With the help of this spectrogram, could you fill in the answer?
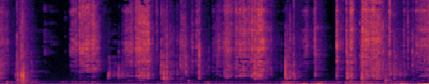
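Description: A steel knife shaves and cuts into a solid, dried sand-cement ball, breaking off crunchy crumbs. Repeated bright, gritty scraping and crunching bursts rise and fall over a faint low hum.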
